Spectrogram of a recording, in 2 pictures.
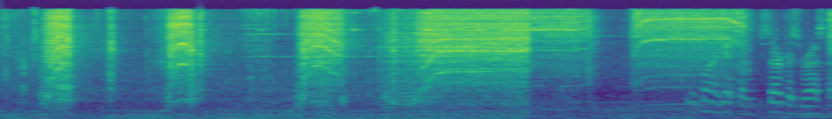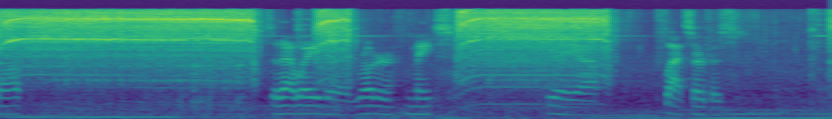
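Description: Cordless drill spinning a wire wheel brush against a rusty wheel hub face: first a few seconds of dense scraping and clatter, then the drill's motor whine in several short runs, stopping and starting with pitch glides as the trigger is let off and pressed again. The brushing clears surface rust from the hub face so the new brake rotor seats flat and does not pulsate.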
